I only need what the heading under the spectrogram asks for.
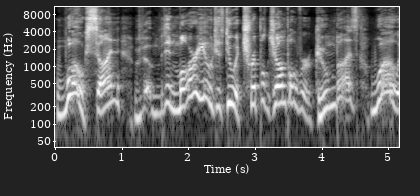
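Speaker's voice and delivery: over-the-top wacky commercial dad voice, high, drawn out. Retelling an old mario game commercial: imitating a wacky commercial dad. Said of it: "the dad would just be like".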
